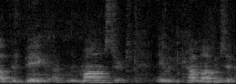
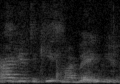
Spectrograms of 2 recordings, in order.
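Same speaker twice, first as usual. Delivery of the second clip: high, delighted mother voice; happy Mother Earth; 11 semitones higher than usual. Acted. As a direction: play a pleased mother, pitched up.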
